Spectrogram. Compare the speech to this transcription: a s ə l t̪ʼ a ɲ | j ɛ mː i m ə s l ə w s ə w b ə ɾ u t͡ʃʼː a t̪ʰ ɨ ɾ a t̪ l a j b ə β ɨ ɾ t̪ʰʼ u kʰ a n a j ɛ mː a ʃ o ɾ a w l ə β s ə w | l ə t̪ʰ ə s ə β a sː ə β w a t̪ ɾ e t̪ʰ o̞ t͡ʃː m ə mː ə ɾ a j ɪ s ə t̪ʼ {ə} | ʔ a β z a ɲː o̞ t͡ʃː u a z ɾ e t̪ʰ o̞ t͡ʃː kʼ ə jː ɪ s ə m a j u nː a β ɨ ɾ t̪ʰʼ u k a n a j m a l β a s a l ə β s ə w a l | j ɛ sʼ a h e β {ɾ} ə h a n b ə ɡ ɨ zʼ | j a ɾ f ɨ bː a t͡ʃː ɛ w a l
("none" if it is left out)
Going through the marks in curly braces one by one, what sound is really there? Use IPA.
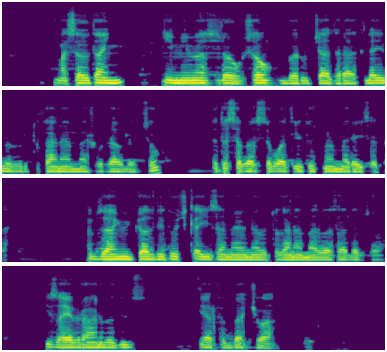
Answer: a, ɾ

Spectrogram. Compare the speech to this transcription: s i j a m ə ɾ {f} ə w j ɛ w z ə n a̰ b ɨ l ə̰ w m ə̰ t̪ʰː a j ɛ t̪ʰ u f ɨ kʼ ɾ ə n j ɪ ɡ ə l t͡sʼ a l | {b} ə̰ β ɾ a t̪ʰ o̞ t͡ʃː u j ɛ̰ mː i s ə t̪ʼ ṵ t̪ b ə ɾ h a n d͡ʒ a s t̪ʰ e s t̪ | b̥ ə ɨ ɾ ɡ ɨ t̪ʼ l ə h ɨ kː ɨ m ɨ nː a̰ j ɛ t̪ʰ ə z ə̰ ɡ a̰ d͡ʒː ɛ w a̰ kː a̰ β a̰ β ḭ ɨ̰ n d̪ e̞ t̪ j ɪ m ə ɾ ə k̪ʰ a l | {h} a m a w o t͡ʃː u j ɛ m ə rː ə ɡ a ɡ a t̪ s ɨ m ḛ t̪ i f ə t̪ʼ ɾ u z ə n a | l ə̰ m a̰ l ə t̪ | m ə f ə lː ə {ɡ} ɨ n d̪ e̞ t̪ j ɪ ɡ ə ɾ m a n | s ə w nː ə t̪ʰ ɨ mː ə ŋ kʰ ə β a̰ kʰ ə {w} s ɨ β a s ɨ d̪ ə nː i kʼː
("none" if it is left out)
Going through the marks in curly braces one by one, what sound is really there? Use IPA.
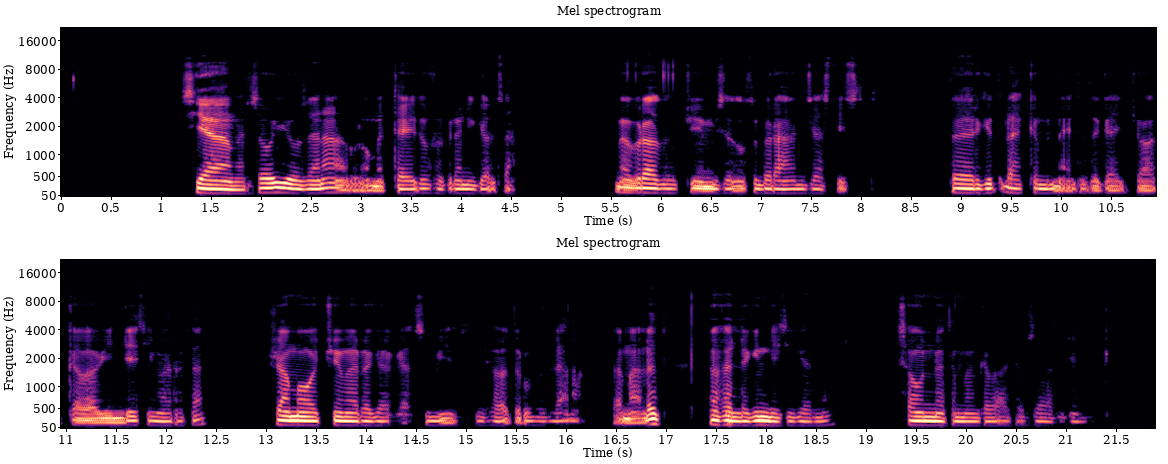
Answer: s, m, ʃ, ɡ, β

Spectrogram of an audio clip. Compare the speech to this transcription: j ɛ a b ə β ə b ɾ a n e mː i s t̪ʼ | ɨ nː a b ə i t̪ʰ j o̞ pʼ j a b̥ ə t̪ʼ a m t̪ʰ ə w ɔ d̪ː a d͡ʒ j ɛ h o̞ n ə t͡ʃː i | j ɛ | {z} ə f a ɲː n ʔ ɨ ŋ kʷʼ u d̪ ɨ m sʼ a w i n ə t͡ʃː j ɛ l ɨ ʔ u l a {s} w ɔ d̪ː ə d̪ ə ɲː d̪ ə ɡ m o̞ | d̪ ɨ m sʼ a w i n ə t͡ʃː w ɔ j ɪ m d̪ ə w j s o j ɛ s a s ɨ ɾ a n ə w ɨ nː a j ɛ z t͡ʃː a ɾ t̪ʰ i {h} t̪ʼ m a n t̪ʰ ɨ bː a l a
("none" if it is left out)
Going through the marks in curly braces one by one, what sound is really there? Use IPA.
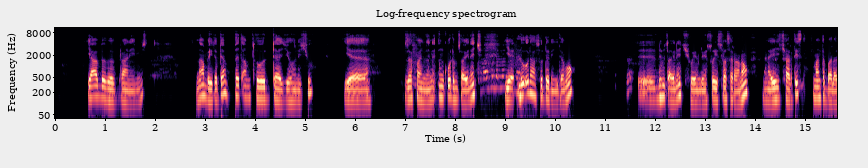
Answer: z, s, s

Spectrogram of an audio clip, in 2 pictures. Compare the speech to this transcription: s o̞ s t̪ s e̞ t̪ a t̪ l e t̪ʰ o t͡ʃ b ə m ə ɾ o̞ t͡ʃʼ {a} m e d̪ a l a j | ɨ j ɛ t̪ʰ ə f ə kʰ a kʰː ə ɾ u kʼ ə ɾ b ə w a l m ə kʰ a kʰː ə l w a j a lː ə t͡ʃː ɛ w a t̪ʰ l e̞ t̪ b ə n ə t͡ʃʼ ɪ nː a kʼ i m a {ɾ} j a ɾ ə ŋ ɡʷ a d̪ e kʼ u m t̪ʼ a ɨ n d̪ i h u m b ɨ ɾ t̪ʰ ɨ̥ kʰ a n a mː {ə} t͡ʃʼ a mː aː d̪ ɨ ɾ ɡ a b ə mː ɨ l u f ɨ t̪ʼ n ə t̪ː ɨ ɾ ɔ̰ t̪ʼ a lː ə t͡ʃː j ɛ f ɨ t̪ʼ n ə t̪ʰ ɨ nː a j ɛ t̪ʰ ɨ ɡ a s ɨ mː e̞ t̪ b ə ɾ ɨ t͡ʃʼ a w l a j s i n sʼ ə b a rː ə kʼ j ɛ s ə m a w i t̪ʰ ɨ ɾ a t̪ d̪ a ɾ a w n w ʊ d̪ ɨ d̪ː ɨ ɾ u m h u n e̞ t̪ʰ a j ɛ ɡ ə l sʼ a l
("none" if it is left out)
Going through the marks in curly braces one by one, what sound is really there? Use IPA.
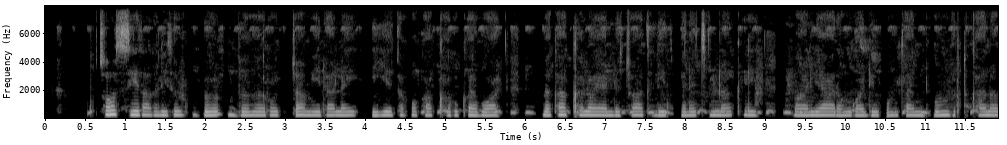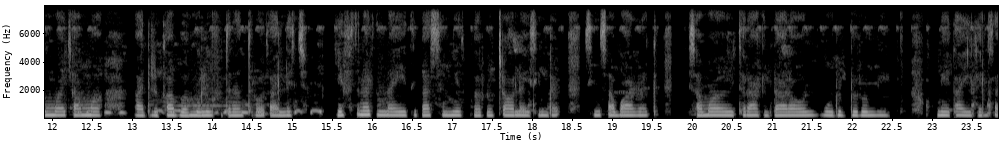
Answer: a, l, a

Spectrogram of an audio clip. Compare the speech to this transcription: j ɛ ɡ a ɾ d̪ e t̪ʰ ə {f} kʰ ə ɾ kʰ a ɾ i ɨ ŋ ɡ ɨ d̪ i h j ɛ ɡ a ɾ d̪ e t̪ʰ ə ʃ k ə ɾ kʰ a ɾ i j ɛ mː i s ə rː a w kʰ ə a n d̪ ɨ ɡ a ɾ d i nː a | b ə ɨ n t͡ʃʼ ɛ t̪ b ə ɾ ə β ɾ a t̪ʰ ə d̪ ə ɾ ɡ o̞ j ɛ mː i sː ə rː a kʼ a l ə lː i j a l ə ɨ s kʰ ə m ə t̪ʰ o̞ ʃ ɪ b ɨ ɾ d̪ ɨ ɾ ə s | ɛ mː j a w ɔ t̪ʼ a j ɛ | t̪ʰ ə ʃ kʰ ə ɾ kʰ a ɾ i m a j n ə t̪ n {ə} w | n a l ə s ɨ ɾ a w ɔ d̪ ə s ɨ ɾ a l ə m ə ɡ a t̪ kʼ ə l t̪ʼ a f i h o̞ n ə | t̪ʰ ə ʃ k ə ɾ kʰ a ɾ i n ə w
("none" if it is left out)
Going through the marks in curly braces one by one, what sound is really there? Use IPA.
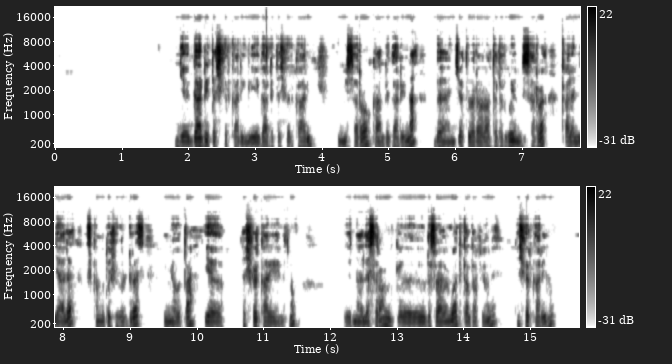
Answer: ʃ, ə

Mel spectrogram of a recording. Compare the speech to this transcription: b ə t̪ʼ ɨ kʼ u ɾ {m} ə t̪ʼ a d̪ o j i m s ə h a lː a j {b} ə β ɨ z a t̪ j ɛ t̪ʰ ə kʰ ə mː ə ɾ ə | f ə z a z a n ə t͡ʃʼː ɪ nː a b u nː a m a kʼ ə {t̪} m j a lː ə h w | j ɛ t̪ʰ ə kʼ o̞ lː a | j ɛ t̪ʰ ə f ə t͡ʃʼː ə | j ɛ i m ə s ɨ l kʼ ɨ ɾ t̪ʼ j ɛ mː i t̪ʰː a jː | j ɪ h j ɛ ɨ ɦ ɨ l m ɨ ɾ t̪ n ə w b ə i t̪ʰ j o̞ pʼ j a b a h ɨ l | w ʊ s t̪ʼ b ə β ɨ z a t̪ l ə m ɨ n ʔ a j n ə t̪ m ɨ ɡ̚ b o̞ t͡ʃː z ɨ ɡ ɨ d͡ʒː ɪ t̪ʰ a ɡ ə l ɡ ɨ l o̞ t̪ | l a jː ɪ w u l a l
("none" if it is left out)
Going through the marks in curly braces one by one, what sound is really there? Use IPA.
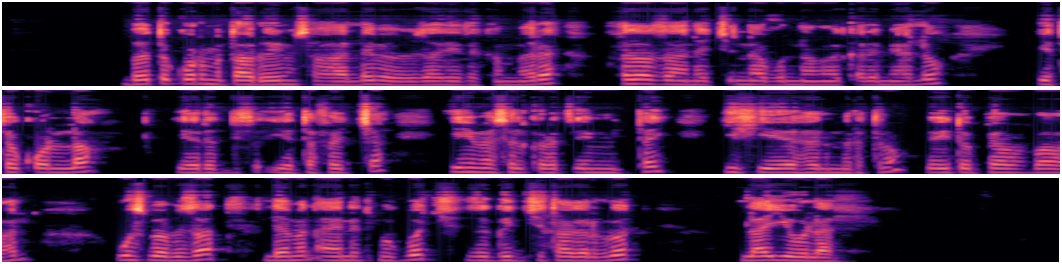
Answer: m, b, d̪

